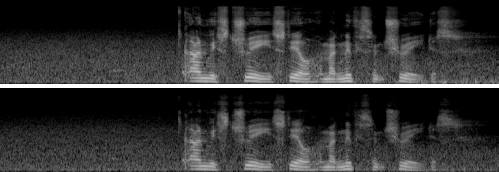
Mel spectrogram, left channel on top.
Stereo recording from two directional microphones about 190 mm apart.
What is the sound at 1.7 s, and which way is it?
Speech, 15° left (ahead or behind).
